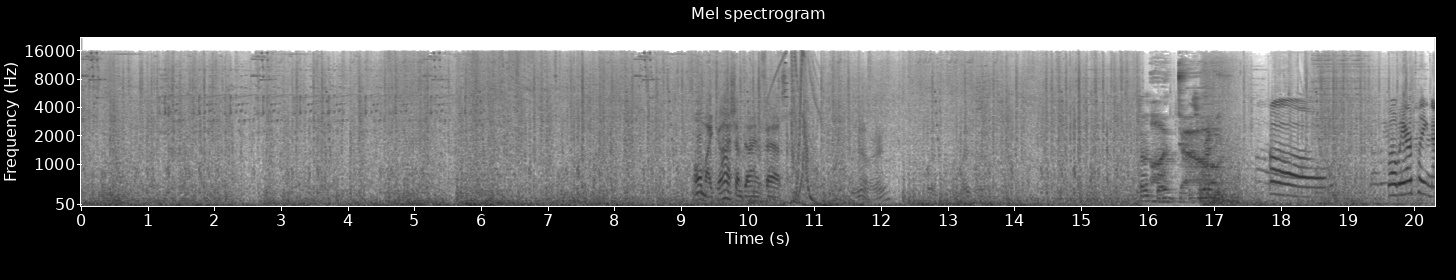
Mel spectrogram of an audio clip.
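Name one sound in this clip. Laser guns zap and fire rapidly.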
